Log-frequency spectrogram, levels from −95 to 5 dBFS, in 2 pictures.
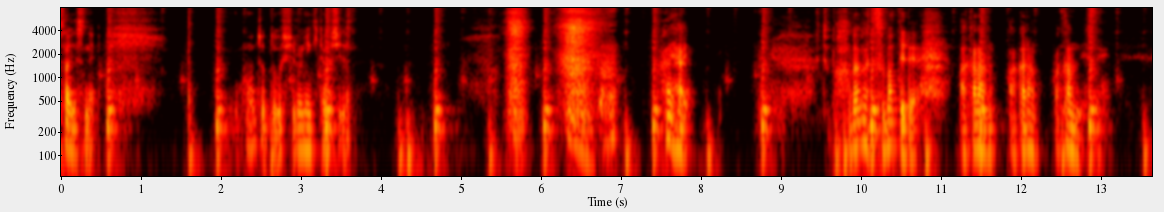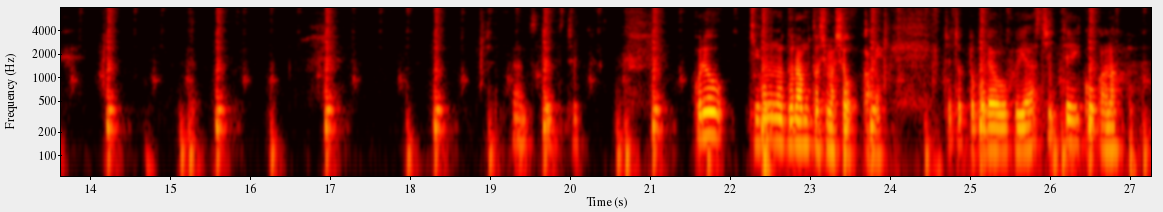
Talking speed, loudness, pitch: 185 characters per minute, -37 LUFS, 130 Hz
